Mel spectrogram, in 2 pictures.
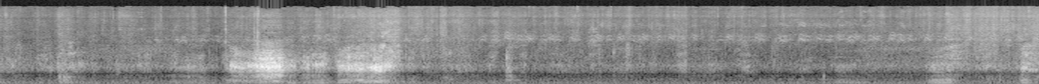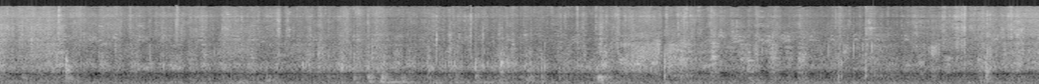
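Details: Pit bulls and bully dogs of Hydro Shock Kennels at play, along with a rescue pit bull/Chihuahua mix; two loud, harsh bark-like bursts early on, then scattered quieter growly sounds and scuffling.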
